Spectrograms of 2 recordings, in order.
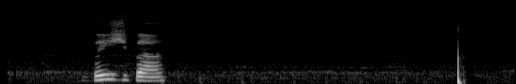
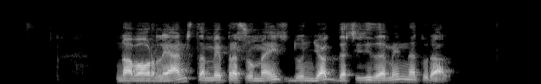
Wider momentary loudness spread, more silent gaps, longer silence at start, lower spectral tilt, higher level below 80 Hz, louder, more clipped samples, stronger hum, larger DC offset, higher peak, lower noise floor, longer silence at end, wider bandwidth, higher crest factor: first, 16 LU vs 7 LU; neither; second, 0.95 s vs 1.15 s; first, -7.5 dB/octave vs -4 dB/octave; first, -46 dBFS vs -60 dBFS; second, -25 LUFS vs -19 LUFS; neither; neither; neither; about the same, -4 dBFS vs -2 dBFS; second, -62 dBFS vs -71 dBFS; second, 0.55 s vs 0.9 s; first, 10.5 kHz vs 7.8 kHz; first, 26 dB vs 18 dB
